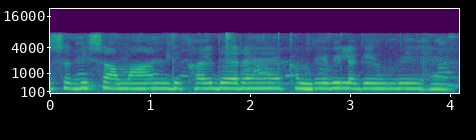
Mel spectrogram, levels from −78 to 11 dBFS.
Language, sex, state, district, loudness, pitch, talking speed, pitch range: Hindi, female, Uttar Pradesh, Lucknow, -14 LUFS, 220 Hz, 160 wpm, 215-225 Hz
